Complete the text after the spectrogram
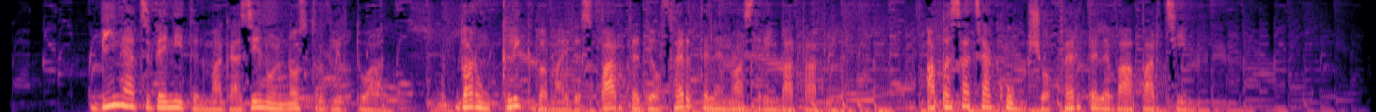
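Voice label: Romanian, male, commercial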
